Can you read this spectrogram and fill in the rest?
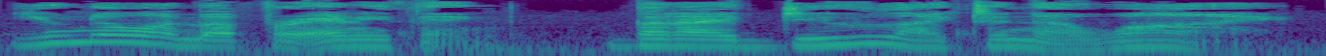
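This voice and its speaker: Loyal game sidekick: lowish, dark-toned, frank and casual, faint noise. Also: female voice, sing-song, moderate pace. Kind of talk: video game voice acting.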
